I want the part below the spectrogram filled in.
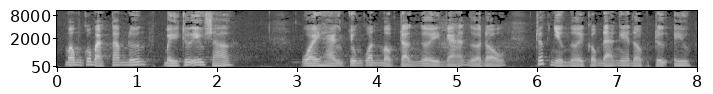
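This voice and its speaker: Male audiobook narrator, lowish voice, steady even read, faint background noise. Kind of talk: scripted novel narration.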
